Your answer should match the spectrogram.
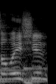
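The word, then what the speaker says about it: Solaceon: so Solan Town Solan I have honestly never been 100% sure how he pronounced his name I think it's salaan town but uh someone wants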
